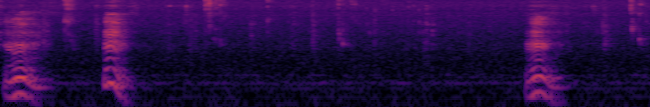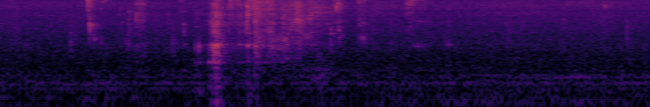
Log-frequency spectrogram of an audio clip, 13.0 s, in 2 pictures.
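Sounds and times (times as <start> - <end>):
mouth sound: 0.0 - 1.4, 5.2 - 5.8
chewing fried pastry: 0.0 - 13.0.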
